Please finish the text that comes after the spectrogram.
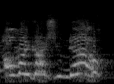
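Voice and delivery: high, gushing retold outburst; re-enacted squeal of excitement; fangirl excitement. Acting out her excited fangirl reply.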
